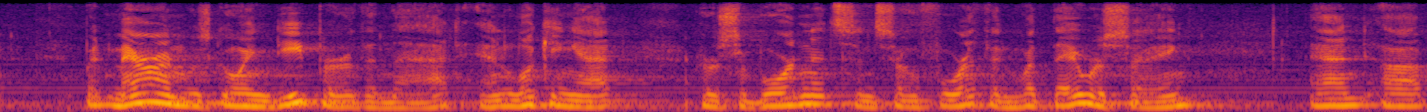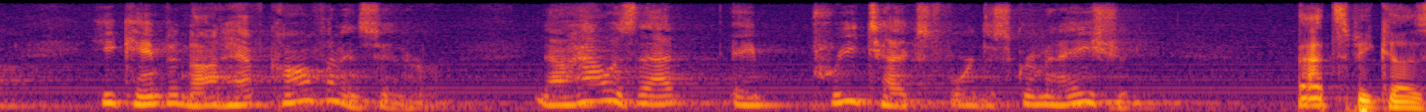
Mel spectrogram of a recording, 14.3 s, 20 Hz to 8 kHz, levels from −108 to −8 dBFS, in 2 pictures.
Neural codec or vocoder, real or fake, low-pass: none; real; 7.2 kHz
